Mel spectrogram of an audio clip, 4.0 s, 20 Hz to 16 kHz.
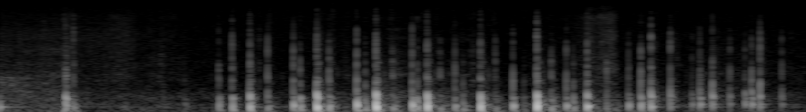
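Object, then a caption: Hard plastic carrying case. An old hard plastic Nintendo Switch carrying case is tapped after being scratched. A single tap is followed by a pause, then a quick, irregular run of short, dull, low-pitched knocks with almost no ring, about 23 taps in all.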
